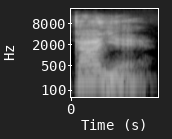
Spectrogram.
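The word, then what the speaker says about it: calle: In most places, it makes a sound similar to the English Y in yes. For example, yamar to call yave key and cay street.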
